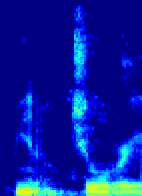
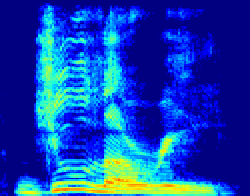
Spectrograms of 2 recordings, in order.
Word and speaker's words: jewelry: The other one is jewelry. Jewelry. It's not jewelry.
